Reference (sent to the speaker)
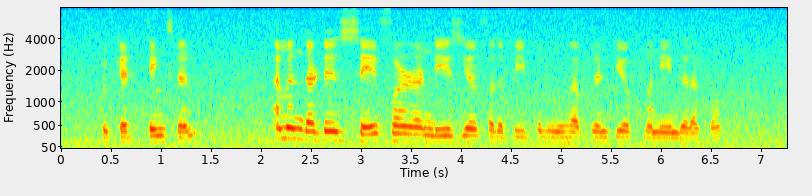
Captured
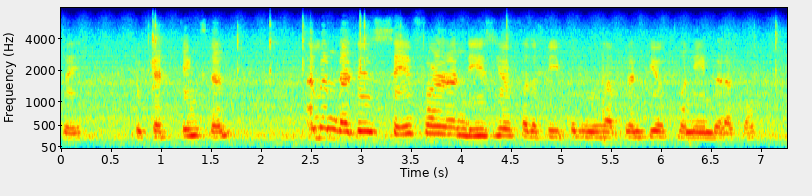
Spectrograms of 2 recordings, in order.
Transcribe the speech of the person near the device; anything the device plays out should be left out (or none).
none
